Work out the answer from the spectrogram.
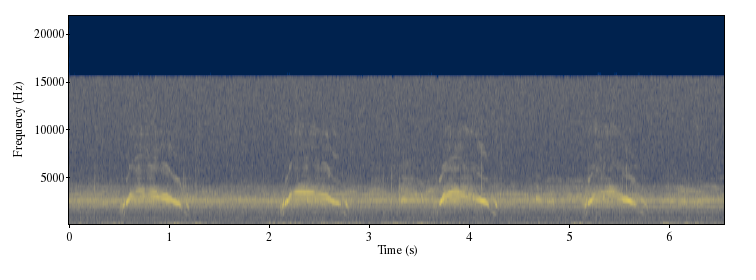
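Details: Feeding time for a royal albatross chick hatched January 2024, its father attending, 28 August 2024 at 11:35 am on a colony camera; four clear arched whistles, each about half a second, amid breezy background.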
